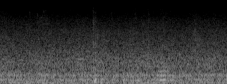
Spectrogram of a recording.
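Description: Honeybees buzz in a steady, faint drone around an outdoor beekeeping yard on a hot, humid day of about 88 degrees, with no talking.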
